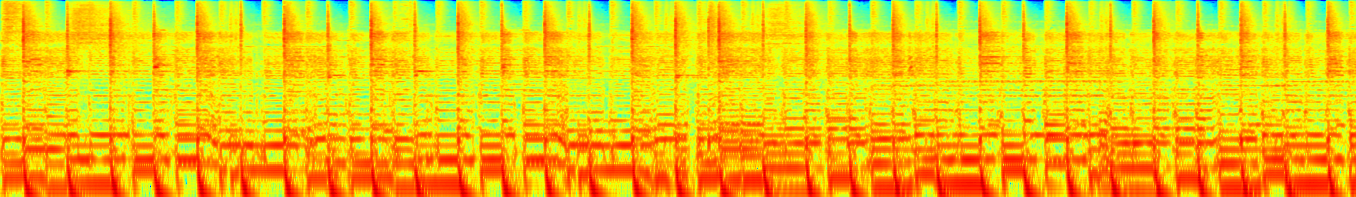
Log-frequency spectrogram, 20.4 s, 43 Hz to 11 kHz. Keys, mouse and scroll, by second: 2.4-18.0 drag, 18.0 right click, 18.9 click, 19.4-19.7 scroll down 1.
